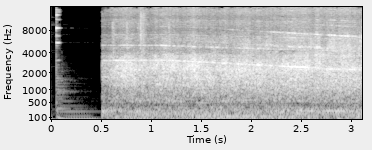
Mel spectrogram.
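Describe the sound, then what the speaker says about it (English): A steady, loud roar of an aircraft engine fills the scene after a brief quieter start, a continuous broadband whine with a faint high tone. "A personal aircraft often used for private or business flights."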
